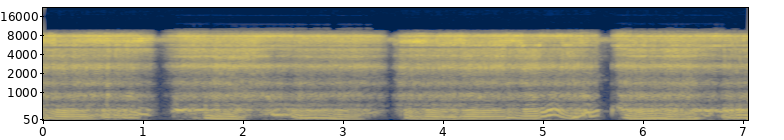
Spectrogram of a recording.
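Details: Adult man snoring in a comedy clip, likely exaggerated or performed: long, loud, groaning and snorting snores with brief breaks between them over a steady hiss.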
